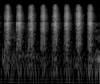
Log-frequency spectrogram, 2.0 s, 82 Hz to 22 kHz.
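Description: Sandpaper, 120 grit, rubbing down over a leather snooker cue tip in quick, even strokes, about four a second, shaping the tip into a dome. The grit is coarse enough to start tearing and fluffing the leather.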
